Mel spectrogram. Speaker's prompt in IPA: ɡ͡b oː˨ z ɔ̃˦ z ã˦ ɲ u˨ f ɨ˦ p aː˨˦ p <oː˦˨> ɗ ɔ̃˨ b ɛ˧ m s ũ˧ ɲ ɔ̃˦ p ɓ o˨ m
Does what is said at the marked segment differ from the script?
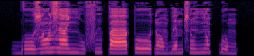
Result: no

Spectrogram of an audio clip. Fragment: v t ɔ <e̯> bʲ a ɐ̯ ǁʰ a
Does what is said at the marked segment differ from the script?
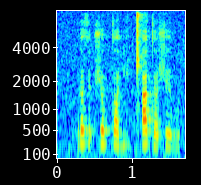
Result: yes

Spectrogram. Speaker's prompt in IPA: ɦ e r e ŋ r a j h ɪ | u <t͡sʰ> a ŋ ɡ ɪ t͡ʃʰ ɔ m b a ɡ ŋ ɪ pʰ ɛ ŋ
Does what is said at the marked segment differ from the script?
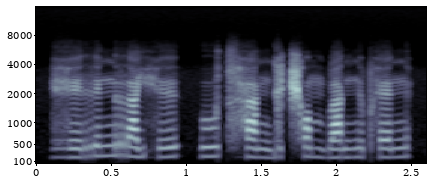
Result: no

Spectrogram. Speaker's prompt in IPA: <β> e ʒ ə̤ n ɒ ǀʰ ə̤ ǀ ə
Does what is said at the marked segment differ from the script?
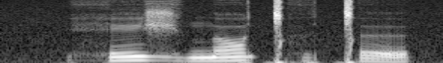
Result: yes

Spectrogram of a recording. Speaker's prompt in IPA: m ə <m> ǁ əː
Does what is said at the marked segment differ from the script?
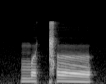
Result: yes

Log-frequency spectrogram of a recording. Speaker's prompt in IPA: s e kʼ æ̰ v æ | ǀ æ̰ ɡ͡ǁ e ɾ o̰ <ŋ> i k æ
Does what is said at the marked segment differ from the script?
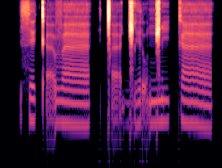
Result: yes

